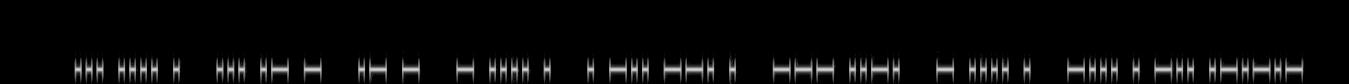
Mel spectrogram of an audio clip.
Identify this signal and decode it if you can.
Morse code, heard as a keyed tone, about 22 wpm, 700 Hz. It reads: SHE SAT AT THE EDGE OF THE BED.
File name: practice / 22wpm / Sentences with 4-Word Phrases - 22wpm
